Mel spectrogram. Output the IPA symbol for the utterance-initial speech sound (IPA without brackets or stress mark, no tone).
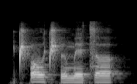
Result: t͡ʃʼ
